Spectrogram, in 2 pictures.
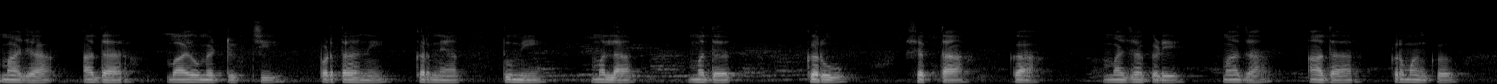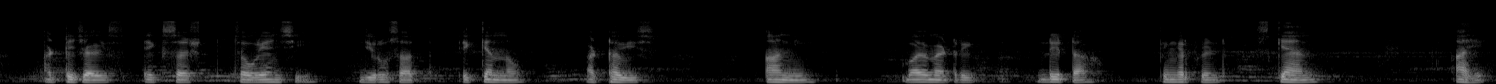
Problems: background sounds at intervals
